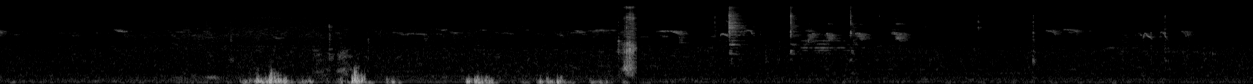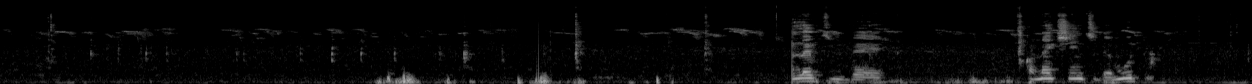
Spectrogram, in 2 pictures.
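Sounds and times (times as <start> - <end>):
small birds chirping: 0.0 - 25.0
sharp clicks: 14.9 - 18.5.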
